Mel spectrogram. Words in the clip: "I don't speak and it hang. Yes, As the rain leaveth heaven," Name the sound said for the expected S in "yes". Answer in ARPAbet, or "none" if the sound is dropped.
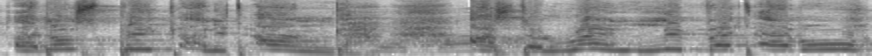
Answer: none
